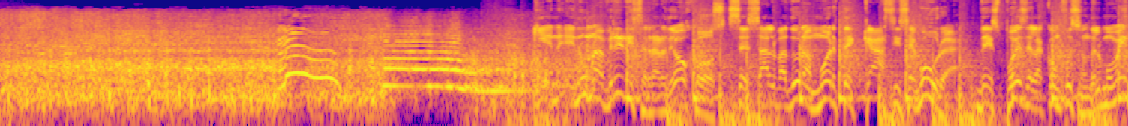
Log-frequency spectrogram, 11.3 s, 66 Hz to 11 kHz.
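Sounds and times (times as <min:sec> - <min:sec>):
fast modern train rushing past: 0:00.0 - 0:11.2
fast modern train horn: 0:03.8 - 0:05.5
speech: 0:06.4 - 0:11.2.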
